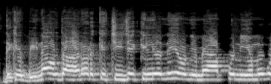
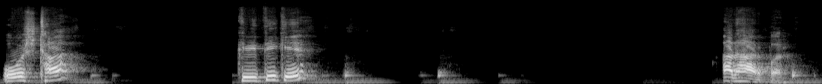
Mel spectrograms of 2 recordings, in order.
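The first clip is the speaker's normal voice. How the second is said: slow dictation; 4 semitones lower, much slower than usual. Shown as a demonstration. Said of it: "चौथा आपका होगा ओष्ठाकृति के आधार पे।".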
